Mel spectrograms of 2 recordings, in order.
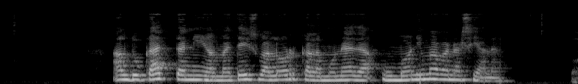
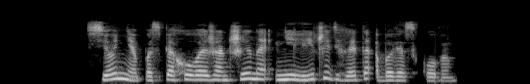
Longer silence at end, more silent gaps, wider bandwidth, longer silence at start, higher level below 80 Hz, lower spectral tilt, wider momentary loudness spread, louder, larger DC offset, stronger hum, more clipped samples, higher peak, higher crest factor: second, 0 s vs 0.75 s; neither; first, 11.5 kHz vs 8 kHz; first, 1.15 s vs 0.85 s; about the same, -60 dBFS vs -64 dBFS; first, -7.5 dB/octave vs -3 dB/octave; second, 7 LU vs 10 LU; second, -24 LUFS vs -18 LUFS; neither; neither; neither; second, -8 dBFS vs -2 dBFS; about the same, 16 dB vs 18 dB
